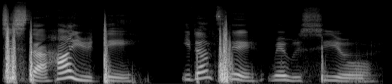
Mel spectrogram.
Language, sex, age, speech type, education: Nigerian Pidgin, female, 15-29, spontaneous, tertiary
